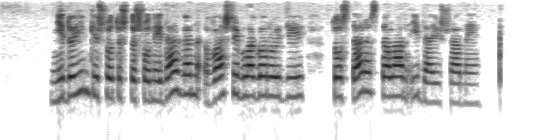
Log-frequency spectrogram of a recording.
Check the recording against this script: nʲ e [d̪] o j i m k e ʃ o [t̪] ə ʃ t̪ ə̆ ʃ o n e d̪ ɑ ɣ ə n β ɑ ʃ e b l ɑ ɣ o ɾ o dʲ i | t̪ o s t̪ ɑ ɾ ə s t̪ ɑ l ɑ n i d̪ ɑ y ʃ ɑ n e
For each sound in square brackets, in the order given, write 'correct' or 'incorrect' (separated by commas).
correct, correct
